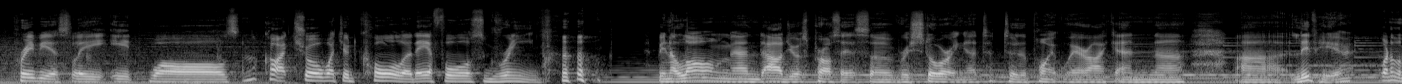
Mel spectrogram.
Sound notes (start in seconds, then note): 5.4 laughs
